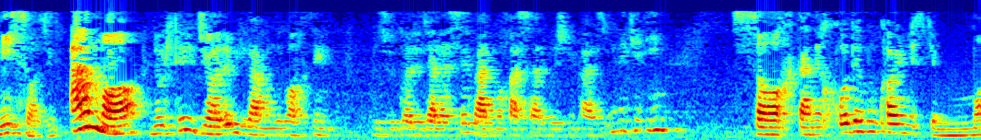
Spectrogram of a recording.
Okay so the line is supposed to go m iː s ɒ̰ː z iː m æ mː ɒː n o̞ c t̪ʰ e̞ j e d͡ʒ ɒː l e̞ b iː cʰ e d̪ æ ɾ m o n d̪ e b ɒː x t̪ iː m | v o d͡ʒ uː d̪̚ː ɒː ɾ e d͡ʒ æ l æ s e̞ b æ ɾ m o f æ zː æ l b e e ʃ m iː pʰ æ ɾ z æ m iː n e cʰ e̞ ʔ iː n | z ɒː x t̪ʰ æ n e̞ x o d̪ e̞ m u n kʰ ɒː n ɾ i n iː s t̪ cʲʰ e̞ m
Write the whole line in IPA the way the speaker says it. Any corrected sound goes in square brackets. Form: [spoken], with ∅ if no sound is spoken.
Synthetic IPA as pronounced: m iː s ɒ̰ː z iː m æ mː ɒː n o̞ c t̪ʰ e̞ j e d͡ʒ ɒː l e̞ b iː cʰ e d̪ æ ɾ m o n d̪ e b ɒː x t̪ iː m | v o d͡ʒ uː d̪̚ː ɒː ɾ e d͡ʒ æ l æ s e̞ b æ ɾ m o f æ [sː] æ l b e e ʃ m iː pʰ æ ɾ z [i] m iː n e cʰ e̞ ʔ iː n | [s] ɒː x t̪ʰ æ n e̞ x o d̪ e̞ m u n kʰ ɒː [∅] ɾ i n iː s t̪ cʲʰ e̞ m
